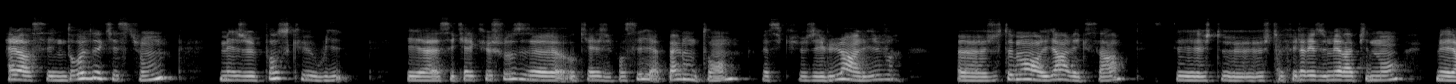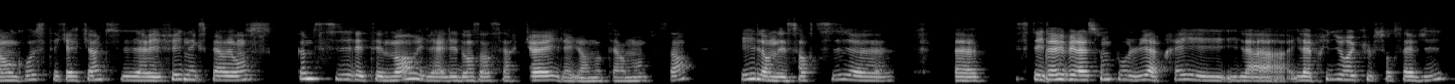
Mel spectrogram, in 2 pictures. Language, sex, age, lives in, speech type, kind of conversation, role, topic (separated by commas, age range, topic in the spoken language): French, female, 25-29, France, conversation, unstructured, none, Penses-tu que parler de la mort peut aider à mieux vivre ?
